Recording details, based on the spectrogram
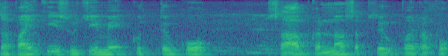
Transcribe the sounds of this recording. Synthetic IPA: ɐpaːikisuːt͡ʃimẽkʊt̪ːəʋko | saːbkɐɾnasɐbseuːpəɾːɐkʰoː

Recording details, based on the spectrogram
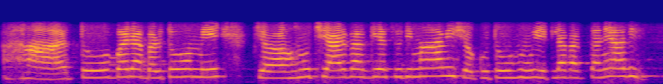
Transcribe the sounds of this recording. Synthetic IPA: ɦãt̪obəɾabəɾt̪oɦəmẽt͡ʃɦũt͡ʃaɾʋaɡjasud̪ʱimãaʋiʃəkũt̪oɦũeʈlaʋaɡ̚t̪aneaʋi

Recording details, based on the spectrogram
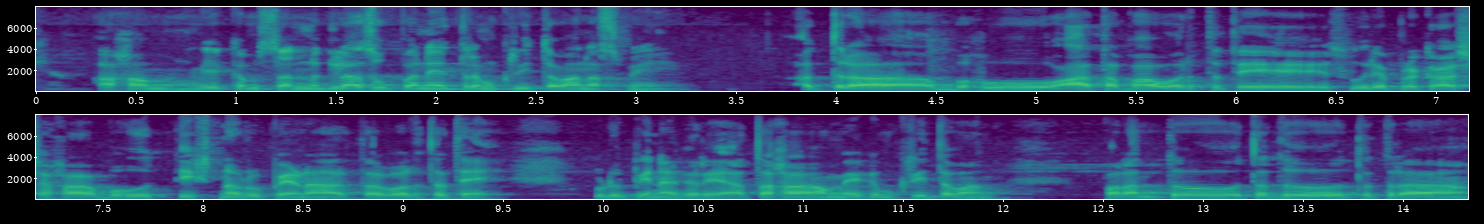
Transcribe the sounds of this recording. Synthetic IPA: ɐ̰hɐmeːkɐmsɐnːɡlaːsupɐneːt̪ɾɐmkɾiːt̪ɐʋaːnɐsmḭ | ɐt̪ɾɐbɐɦua̰ːt̪ɐpɐɦɐʋɐɾt̪ɐt̪eːsuːɾjɐpɾɐkaːʃɐɦɐ̆bɐɦut̪ikʂɳɐɾuːpeːɳɐɐt̪ɐʋɐɾt̪ɐt̪ḛː | uɽupinɐɡɐɾḛɐ̰t̪ɐɦɐɦɐmeːkɐmkɾiːt̪ɐʋa̰ːn | pɐɾɐnt̪ut̪ɐt̪ut̪ɐt̪ɾɐ

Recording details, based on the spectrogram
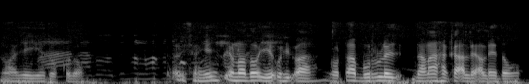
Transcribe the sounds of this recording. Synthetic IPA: nɔwad͡ʒɛijɛd̪ɔkɔd̪ɔ | ə̰sãŋɡiɲt̪ɛɔnad̪ɔijəʔɔɦjuʔaɡɔʈabuɾulɛd̪aɽ̃aɦaka̰ʔlɛʔa̰lɛd̪ɔ

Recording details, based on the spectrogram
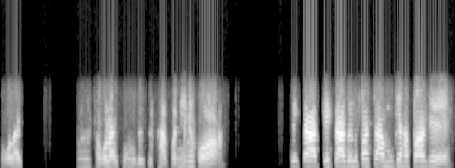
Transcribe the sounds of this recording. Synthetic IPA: sʰaɡɔlaj | sʰaɡɔlajtʰɔŋbudɔsutʰak̚paninɯkɔ | tek̚tatek̚tadɔlupasamukeɦapaɡe

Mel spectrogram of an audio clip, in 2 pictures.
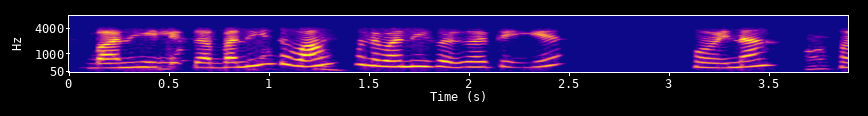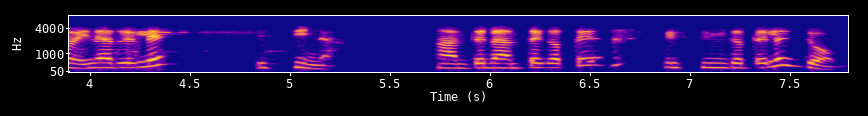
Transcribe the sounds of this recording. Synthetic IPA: banɦilikabanhid̪ɔwaŋmanɛbanhikɔjkaʈiʔ̚ɡɛ | hɔjnahɔjnaɾɛlɛ | isina | hant̪ɛnant̪ɛkat̪ɛ | isinkat̪ɛlɛd͡ʒɔm

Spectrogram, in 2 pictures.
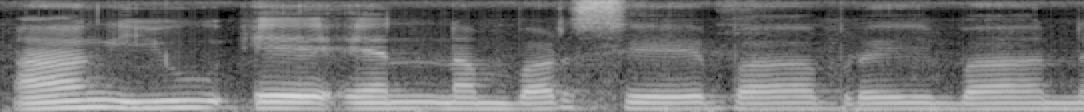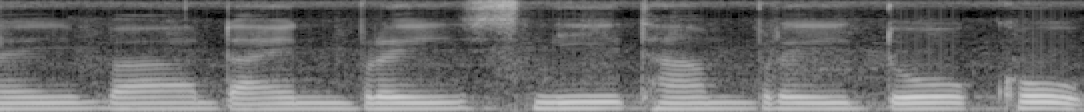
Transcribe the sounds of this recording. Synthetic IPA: aŋjueenːɐmbəɾsebabɾəjbanəjbadajnbɾəjsnit̪ʰambɾəjdɔkkʰo

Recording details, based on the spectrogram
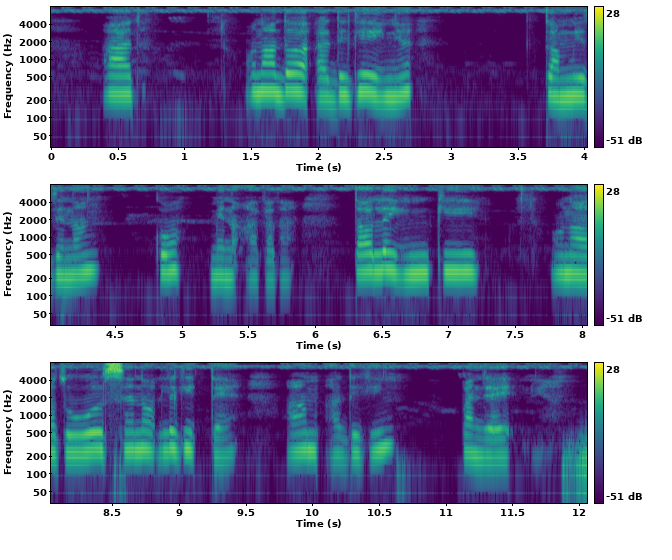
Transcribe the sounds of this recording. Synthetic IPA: aɾ | ɔnad̪ɔʔəɖɡeiɲəʔ | kəmid̪ɛnaŋ | kɔ | mɛnaʔakana | t̪aɦlɛiɲki | ɔnaɾuɾsɛnɔʔləɡiʔ̪̚ˀt̪ɛ | aməɖiɡiɲ | paɲd͡ʒajət̪̚mɛja

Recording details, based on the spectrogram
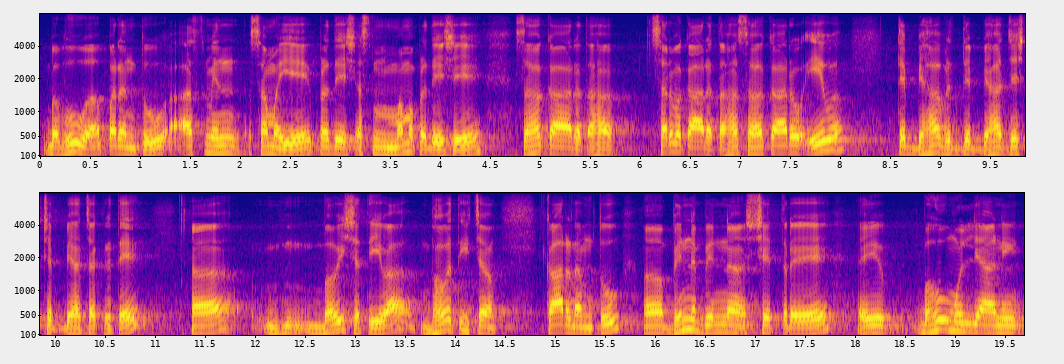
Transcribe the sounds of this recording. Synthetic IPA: bɐbʱuʋɐpɐɾɐnt̪uɐ̰sminsɐmɐjeːpɾɐd̪eːʃɐsmɐmɐpɾɐd̪eːʃeː | sɐɦɐkaːɾɐt̪ɐɦɐ̆ | sɐɾʋɐkaːɾɐt̪ɐɦɐ̆sɐɦɐkaːɾoːʔeːʋɐ | t̪jɐbjɐɦɐ̆ʋɾɪd̪ʱjɐbjɐɦɐd͡ʒeʃʈʰɐbjɐɦɐt͡ʃɐkɾɪt̪eː | bʱɐʋiʃjɐt̪iːʋaːbʱɐʋɐt̪iːt͡ʃɐ | kaːɾɐɳɐmt̪ubʱinːɐbʱinːɐkʂeːt̪ɾe | bɐɦumuljaːni

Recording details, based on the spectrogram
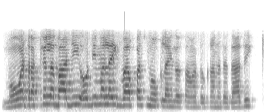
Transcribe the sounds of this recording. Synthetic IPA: mõːʋəʈɾɐkʰijəlabaːd͡ʒioːɗĩmãlaːiʋaːpəsmoːklaːĩːnd̪osaːʋãːd̪ʊkaːnt̪ed̪aːd̪ʱiː

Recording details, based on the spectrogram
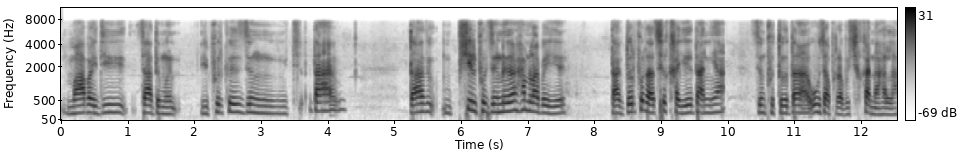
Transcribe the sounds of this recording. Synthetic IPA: mabajdi | zadɯmɯn | ipʰɯɾkʰɯzɯŋida | d̥asilpʰɯɾzɯŋnɯɦamlabajɯ | d̥ak̚dɔɾpʰɯɾasɯkʰːajɯdanija | z̥ɯŋpʰɯtʰɯdauzapʰɯɾabɯsɯ̥kʰanaɦala

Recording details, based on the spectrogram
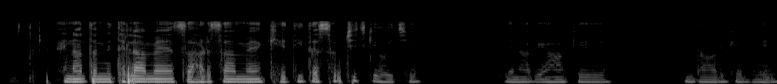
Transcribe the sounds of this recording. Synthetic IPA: enat̪ɔmit̪ʰilamesəɦəɾsamekʰet̪it̪əsəb̚t͡ʃid͡ʒkeɦojt͡ʃʰɛ | d͡ʒenakeəɦãke | d̪alkebʱel

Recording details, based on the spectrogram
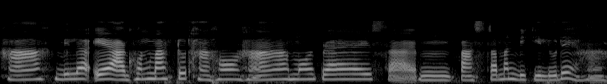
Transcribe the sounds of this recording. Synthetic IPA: hãbilakɛaɡʱunmahtʊthãɦɔ̃ɦãmojpɹajsa̰pãstamanbikilʊ̃dɛɦã

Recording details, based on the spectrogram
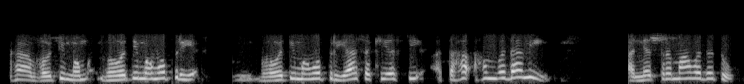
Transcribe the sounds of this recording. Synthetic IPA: ɦãbʱɐʋt̪iːmɐmbʱɐʋt̪iːmɐmɐpɾij | bʱɐʋt̪iːmɐmɐpɾijasɐkʰiːɐst̪iːɐ̰t̪ɐɦɐʔɦɐmʋɐd̪aːmi | ɐnjɐt̪ɾɐmaːʋɐd̪ʱɐt̪u

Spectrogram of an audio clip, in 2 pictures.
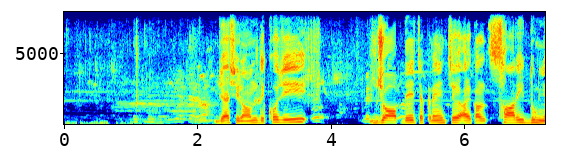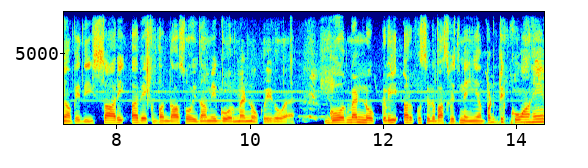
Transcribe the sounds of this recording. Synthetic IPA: d͡ʒɛːʃiɾaːmd̪ɪkʰːoːd͡ʒiː | d͡ʒaːp̚d̪eːt͡ʃəkɾẽːt͡ʃəkəlsaːɾiːd̪ʊnɪjãːpeːd̪iːsaːɾiːəɾɪkbənd̪aːsoːd͡ʒd̪aːʋĩːɡoːɾmɛ̃ːɳʈnoːkɾiːɾoːɛ̰ːɡoːɾmɛ̃ːɳʈnoːkɾiːəɾkʊseːd̪eːbəsʋɪt͡ʃnəĩːɦɛːpəʈd̪ɪkʰːoːaɦẽː

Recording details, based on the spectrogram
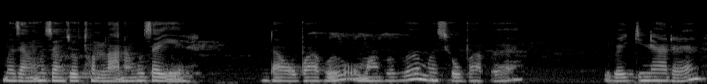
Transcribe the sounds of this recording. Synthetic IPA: mɯzaŋmɯzaŋzɔtʰɔnla̰naŋɡɔzajḛ | daɔbabɯṵmabɯbɯmɯsɔwbabɯ | bibajdinaɾɯ

